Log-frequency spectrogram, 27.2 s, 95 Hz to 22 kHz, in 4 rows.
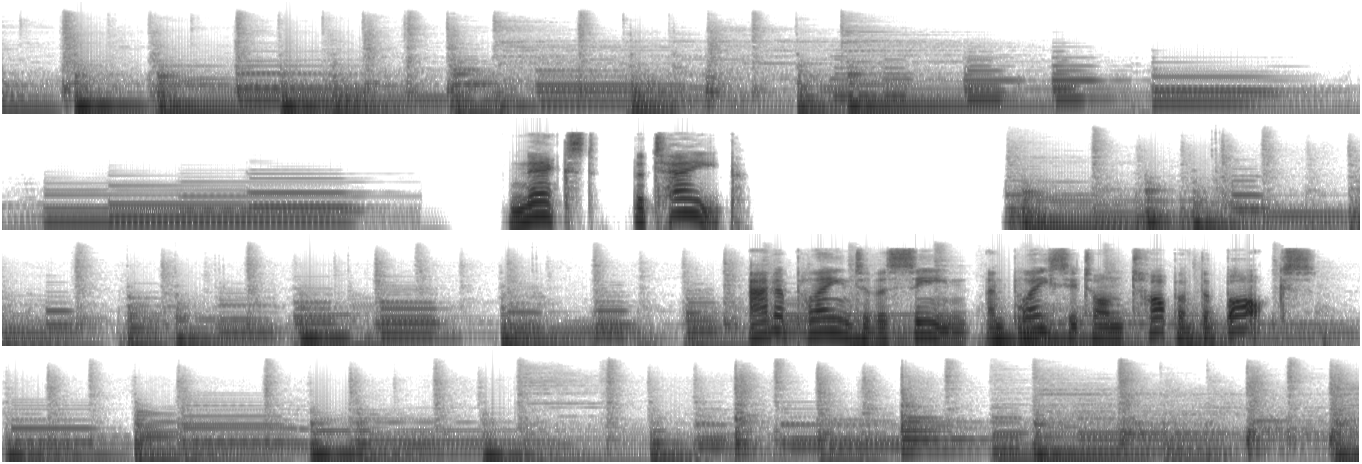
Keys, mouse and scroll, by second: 0.2-5.6 drag, 5.6 space, 8.3 space, 9.3 ctrl+s, 10.1-15.1 middle drag, 15.1-16.6 drag, 16.6-17.4 shift+middle drag, 17.4 shift+a, 22.4 KP_1, 24.5 g.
